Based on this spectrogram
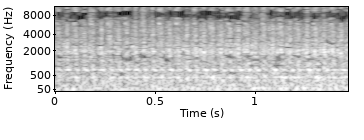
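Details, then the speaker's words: Mitsubishi L200 Triton 3.2 diesel after timing chain replacement with a semi-new original kit: even, steady idle with no tapping or rattle; the earlier timing chain noise is gone and the engine sounds healthy. "olha o barulho do motor agora pessoal Zerou o barulho Zerou o motor da tampa de válvula tudo certinho"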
